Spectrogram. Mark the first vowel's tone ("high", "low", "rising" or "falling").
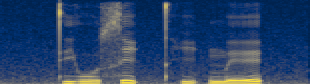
low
